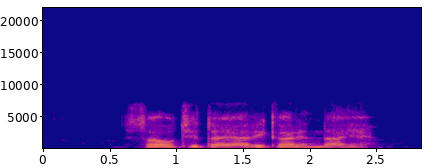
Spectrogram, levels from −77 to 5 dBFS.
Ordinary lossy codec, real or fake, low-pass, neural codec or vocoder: Opus, 16 kbps; real; 7.2 kHz; none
